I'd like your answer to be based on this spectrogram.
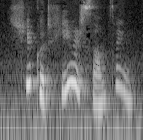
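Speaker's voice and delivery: ordinary delivery, nothing marked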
